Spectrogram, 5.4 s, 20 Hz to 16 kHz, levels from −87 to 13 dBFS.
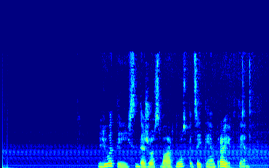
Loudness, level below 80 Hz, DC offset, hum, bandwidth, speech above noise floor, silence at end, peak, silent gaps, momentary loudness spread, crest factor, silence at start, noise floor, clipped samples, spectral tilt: -30 LUFS; -60 dBFS; under 0.1%; none; 11.5 kHz; 35 dB; 0.4 s; -12 dBFS; none; 12 LU; 20 dB; 0.05 s; -64 dBFS; under 0.1%; -6 dB/octave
